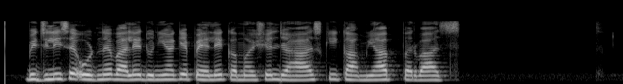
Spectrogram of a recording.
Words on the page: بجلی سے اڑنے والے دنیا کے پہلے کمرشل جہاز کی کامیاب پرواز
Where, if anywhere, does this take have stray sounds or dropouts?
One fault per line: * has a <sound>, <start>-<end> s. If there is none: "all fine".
all fine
